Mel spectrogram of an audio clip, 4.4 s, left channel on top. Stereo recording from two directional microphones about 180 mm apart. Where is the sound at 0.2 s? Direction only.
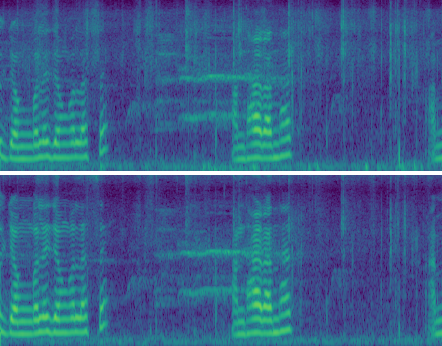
40° right (ahead or behind).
